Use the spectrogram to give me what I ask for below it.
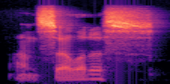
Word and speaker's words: Enceladus: more like there's a planet whereas a moon Enceladus I think is how you pronounce it it's around Saturn or maybe I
